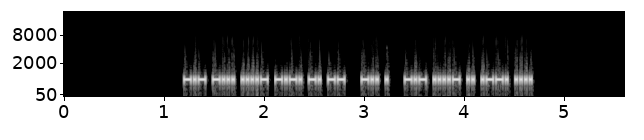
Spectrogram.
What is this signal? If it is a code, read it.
Morse code, heard as a keyed tone, about 52 wpm, 700 Hz. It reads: KB4CNM DE K4IPH
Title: USA Callsign DE Callsign 50wpm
